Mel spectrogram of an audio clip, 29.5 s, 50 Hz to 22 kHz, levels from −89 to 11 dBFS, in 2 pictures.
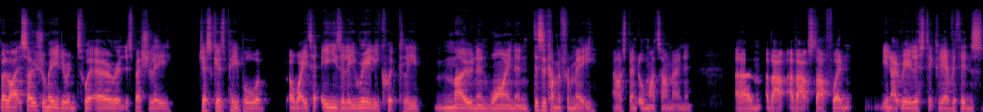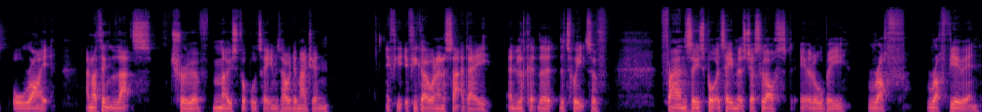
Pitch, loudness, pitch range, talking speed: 100 Hz, -25 LUFS, 95-105 Hz, 175 wpm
